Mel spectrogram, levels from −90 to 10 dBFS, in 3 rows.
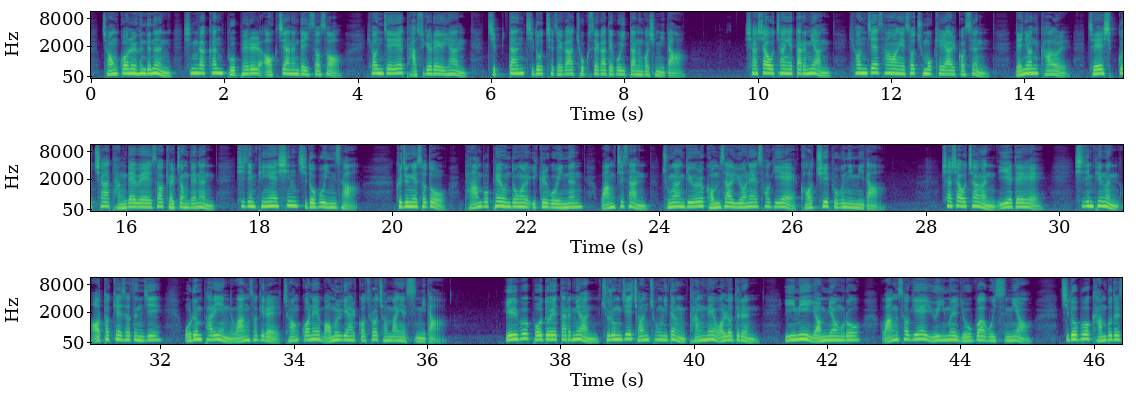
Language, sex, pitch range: Korean, male, 130-170 Hz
